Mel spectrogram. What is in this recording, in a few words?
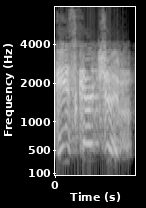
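Serbian bailout mood high, speech; War Thunder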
